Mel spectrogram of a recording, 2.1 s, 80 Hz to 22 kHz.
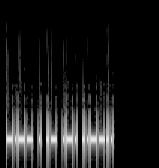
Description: Morse code, heard as a keyed tone, about 44 wpm, 700 Hz. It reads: YEAR?
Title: Sentences from Top 1500 Words 45wpm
